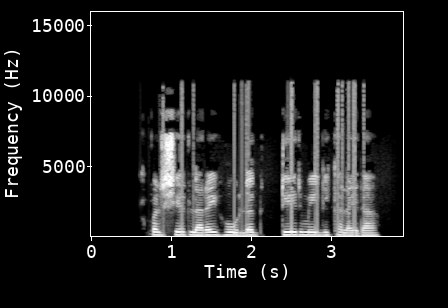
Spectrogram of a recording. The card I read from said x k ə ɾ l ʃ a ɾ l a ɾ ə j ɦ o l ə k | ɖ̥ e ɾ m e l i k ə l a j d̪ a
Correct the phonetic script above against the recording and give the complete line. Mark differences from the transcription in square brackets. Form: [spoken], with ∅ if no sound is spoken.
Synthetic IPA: x [p] ə [∅] l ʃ [e] ɾ l a ɾ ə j ɦ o l ə [ɡ] | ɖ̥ e ɾ m e l i k ə l a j d̪ a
